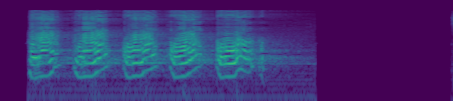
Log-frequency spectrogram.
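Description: A sea lion gives a run of harsh, honking barks, about two each second.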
